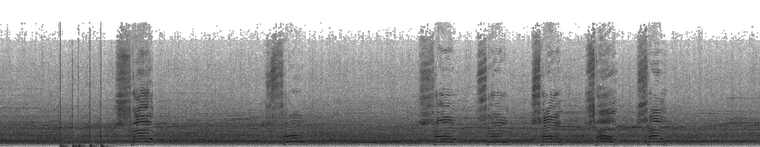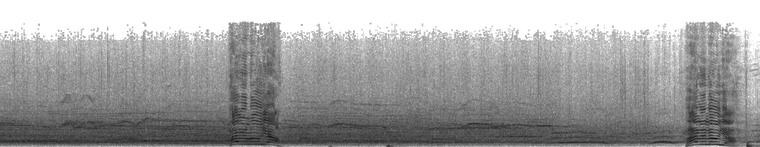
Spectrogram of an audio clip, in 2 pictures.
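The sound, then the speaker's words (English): A large crowd cheers and shouts in praise continuously, with repeated high whoops and yells rising above a steady roar of voices and clapping, loud throughout. “Clap your hands, all ye people. Shout unto God.”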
